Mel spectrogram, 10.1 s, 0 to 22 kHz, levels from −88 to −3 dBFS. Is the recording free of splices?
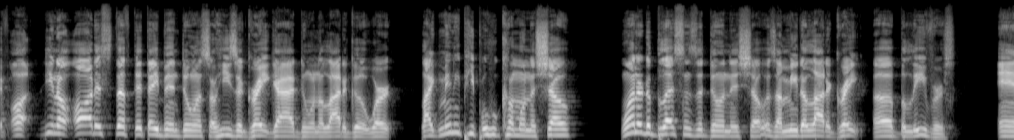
no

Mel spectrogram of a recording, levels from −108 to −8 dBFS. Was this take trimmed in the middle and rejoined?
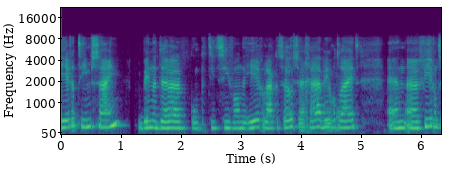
no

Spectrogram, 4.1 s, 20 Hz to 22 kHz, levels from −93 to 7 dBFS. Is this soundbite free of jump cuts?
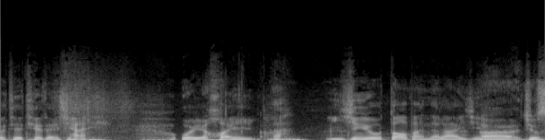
no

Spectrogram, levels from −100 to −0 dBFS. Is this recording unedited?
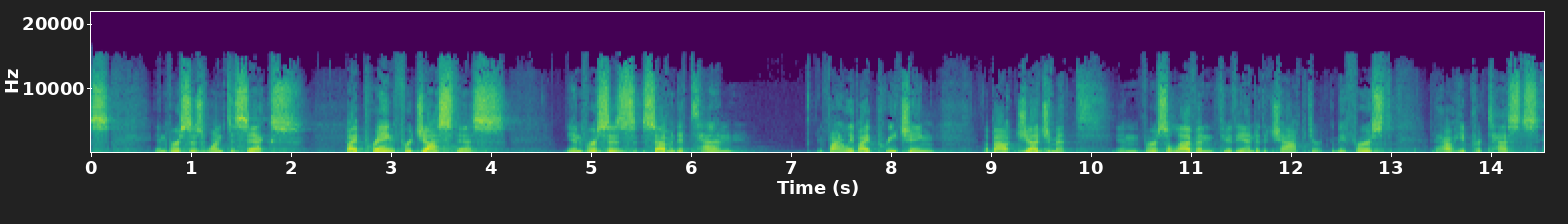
no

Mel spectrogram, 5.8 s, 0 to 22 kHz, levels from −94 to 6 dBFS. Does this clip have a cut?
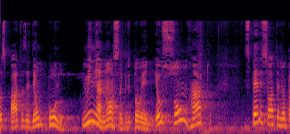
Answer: no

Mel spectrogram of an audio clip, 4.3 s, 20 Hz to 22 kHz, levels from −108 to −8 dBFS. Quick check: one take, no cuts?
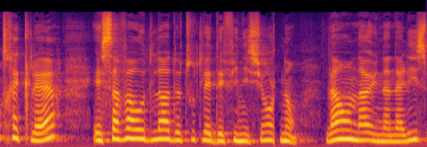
no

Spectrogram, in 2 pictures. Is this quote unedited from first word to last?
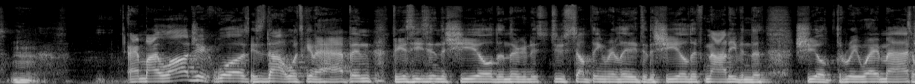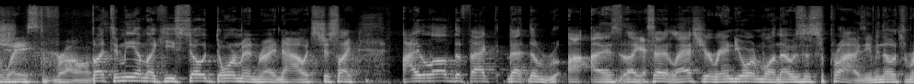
no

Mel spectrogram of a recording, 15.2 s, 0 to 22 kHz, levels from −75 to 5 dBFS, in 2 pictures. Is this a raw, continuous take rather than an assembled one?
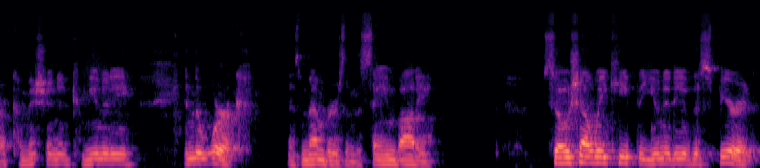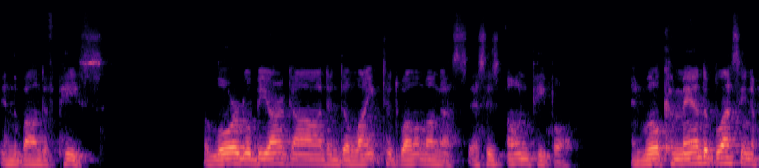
yes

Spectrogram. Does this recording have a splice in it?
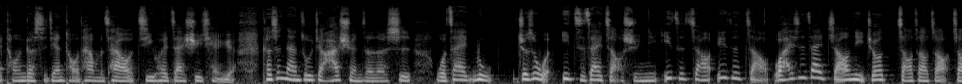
yes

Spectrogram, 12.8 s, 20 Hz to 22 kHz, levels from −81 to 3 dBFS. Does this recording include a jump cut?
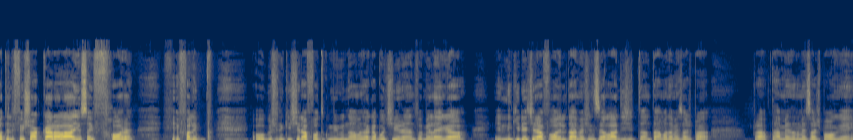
no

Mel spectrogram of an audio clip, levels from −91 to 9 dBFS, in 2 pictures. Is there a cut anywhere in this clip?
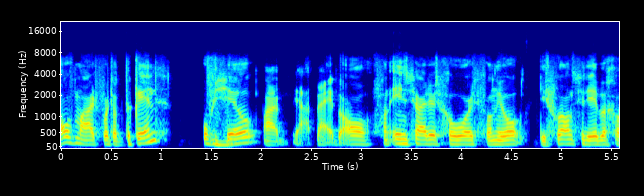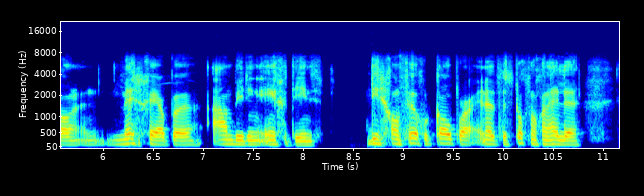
yes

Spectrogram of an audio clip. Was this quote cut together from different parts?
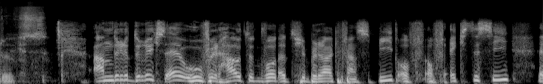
yes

